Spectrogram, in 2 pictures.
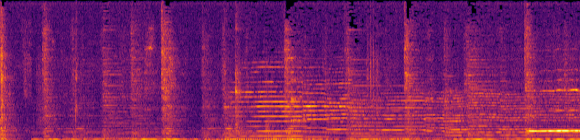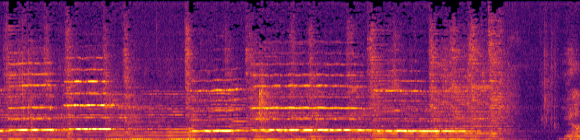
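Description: Instrumental introduction on acoustic guitar and violin: the guitar plays steady chords while the violin plays a held, lyrical melody. It dies away just before the end.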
